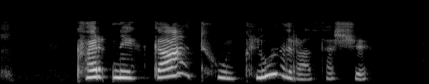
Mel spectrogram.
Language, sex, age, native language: Icelandic, male, 9, Icelandic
